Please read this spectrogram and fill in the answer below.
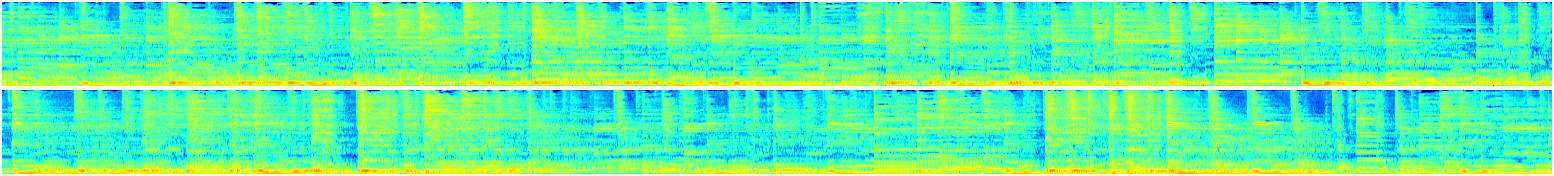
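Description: Instrumental break in a folk song: acoustic guitar played steadily, with no singing.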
